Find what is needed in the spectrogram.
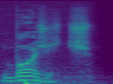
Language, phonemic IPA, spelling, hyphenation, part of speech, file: Serbo-Croatian, /bǒʒit͡ɕ/, Božić, Bo‧žić, proper noun, Hr-Božić.ogg
- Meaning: 1. Christmas 2. diminutive of Bog 3. a surname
